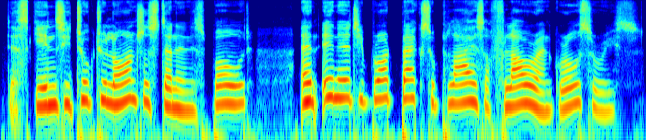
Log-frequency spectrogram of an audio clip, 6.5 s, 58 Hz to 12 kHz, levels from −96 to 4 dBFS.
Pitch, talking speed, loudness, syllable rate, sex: 230 Hz, 185 wpm, -19 LUFS, 4.4 syllables/s, female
